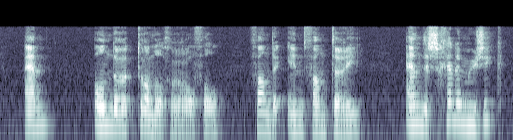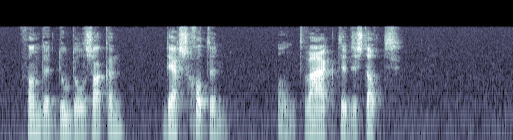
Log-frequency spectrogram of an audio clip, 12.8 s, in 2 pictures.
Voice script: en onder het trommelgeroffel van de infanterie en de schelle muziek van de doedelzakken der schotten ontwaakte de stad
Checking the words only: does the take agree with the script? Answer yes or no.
yes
